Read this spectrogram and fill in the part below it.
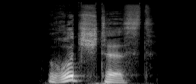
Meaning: inflection of rutschen: 1. second-person singular preterite 2. second-person singular subjunctive II
- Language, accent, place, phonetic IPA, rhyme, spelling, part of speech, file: German, Germany, Berlin, [ˈʁʊt͡ʃtəst], -ʊt͡ʃtəst, rutschtest, verb, De-rutschtest.ogg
